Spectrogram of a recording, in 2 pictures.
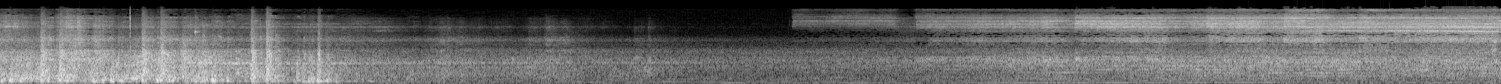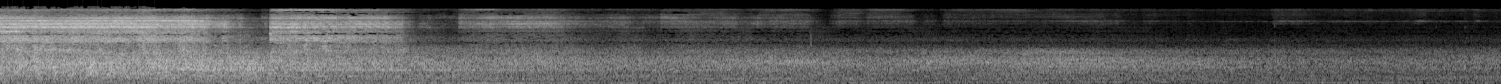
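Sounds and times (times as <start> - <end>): train wheels hissing: 0.0 - 6.3, 7.9 - 26.6
high-pitched squealing tones: 7.9 - 23.8.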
